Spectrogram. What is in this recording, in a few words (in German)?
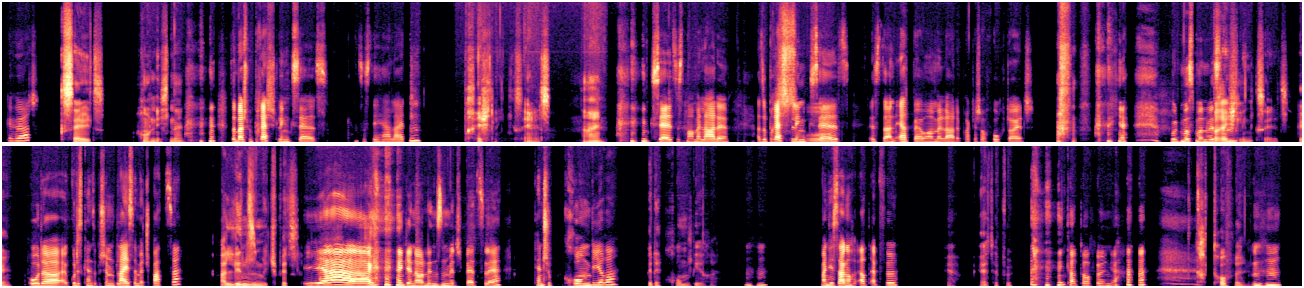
Quiz Schwäbisch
